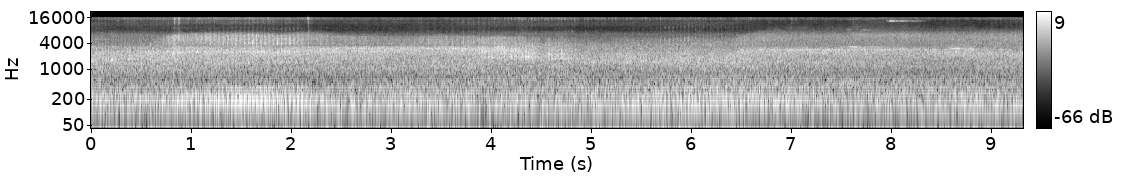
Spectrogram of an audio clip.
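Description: City street traffic noise: a steady hum of cars and buses driving past, swelling louder for about a second shortly after the start as a vehicle passes close by.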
